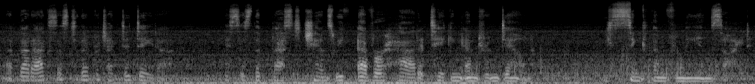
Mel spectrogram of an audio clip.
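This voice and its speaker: A woman's voice: lowish voice, flat delivery, normal speed, close to an everyday voice. A young woman playing a wounded, defiant activist and estranged daughter in a video game cutscene, firm and intense. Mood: resolute. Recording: loud ambient noise behind voice.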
